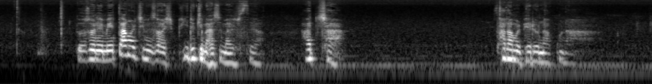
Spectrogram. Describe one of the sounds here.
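A woman speaks calmly and close by, with pauses.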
